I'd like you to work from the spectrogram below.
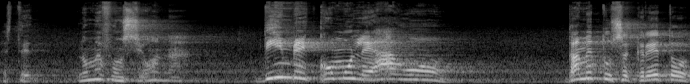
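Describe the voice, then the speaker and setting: A man projects a raised voice at a high pitch with lively intonation, speaking at a very slow pace with long, frequent pauses. The recording carries noticeable background noise and audible room echo. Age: old. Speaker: pastor. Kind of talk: sermon.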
